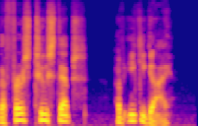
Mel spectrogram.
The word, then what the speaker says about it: Ikigai: So, Tim Tomiro is the author of How to Eeky Guy. Yes, it's pronounced eeky guy if you've heard of it before.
